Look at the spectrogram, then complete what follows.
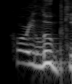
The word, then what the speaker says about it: Corey Luebke: corey lubke is that how you pronounce his name padre's page it is you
